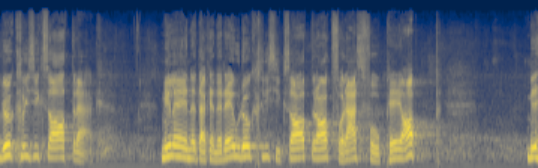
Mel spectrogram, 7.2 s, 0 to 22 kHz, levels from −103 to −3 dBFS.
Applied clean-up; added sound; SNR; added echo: none; none; none; none.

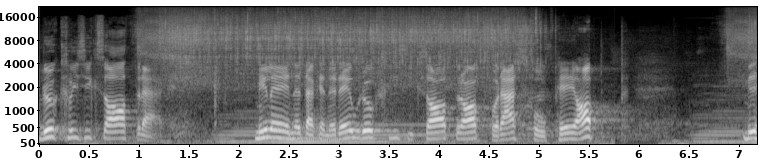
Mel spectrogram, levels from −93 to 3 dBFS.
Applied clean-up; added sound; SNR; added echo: none; Bowed string instrument + Sink (filling or washing) / Water; 12 dB; none.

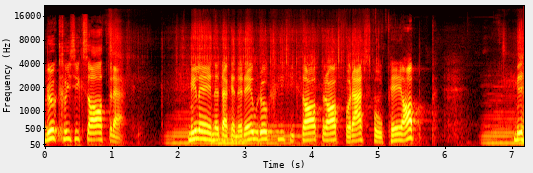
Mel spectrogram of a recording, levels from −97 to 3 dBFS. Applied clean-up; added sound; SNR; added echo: neural mask model RNNoise.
